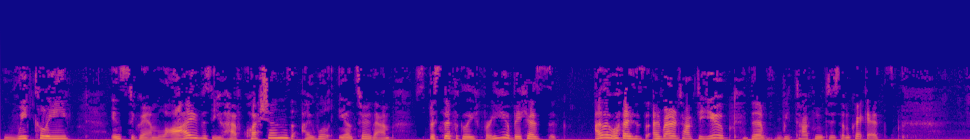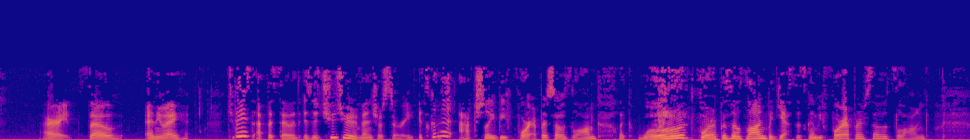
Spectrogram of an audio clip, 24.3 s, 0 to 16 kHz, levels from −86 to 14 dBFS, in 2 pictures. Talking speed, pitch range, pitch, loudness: 140 wpm, 175-235 Hz, 205 Hz, -25 LUFS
